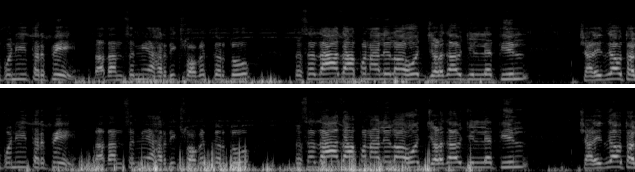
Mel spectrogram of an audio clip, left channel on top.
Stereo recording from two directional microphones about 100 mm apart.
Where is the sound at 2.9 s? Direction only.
55° right (ahead or behind).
